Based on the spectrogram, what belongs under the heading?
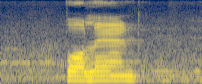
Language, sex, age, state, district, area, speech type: Santali, male, 30-45, Jharkhand, East Singhbhum, rural, spontaneous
